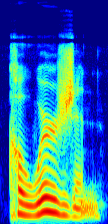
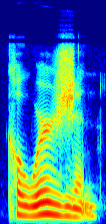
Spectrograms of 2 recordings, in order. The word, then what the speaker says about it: coercion: Coercion. Make sure you have a good zh. Coercion.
